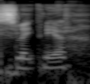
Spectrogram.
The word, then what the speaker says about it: Sleipnir: Actually, is it EI? I think it might be. Yeah, so it's actually Sleipnir. Popular culture has completely incorrectly used pronunciation of Norse words. Every time popular culture uses a Norse word with EI in it, it goes with the Germanic pronunciation of I, when in fact Old Norse was pronounced A for an EI.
